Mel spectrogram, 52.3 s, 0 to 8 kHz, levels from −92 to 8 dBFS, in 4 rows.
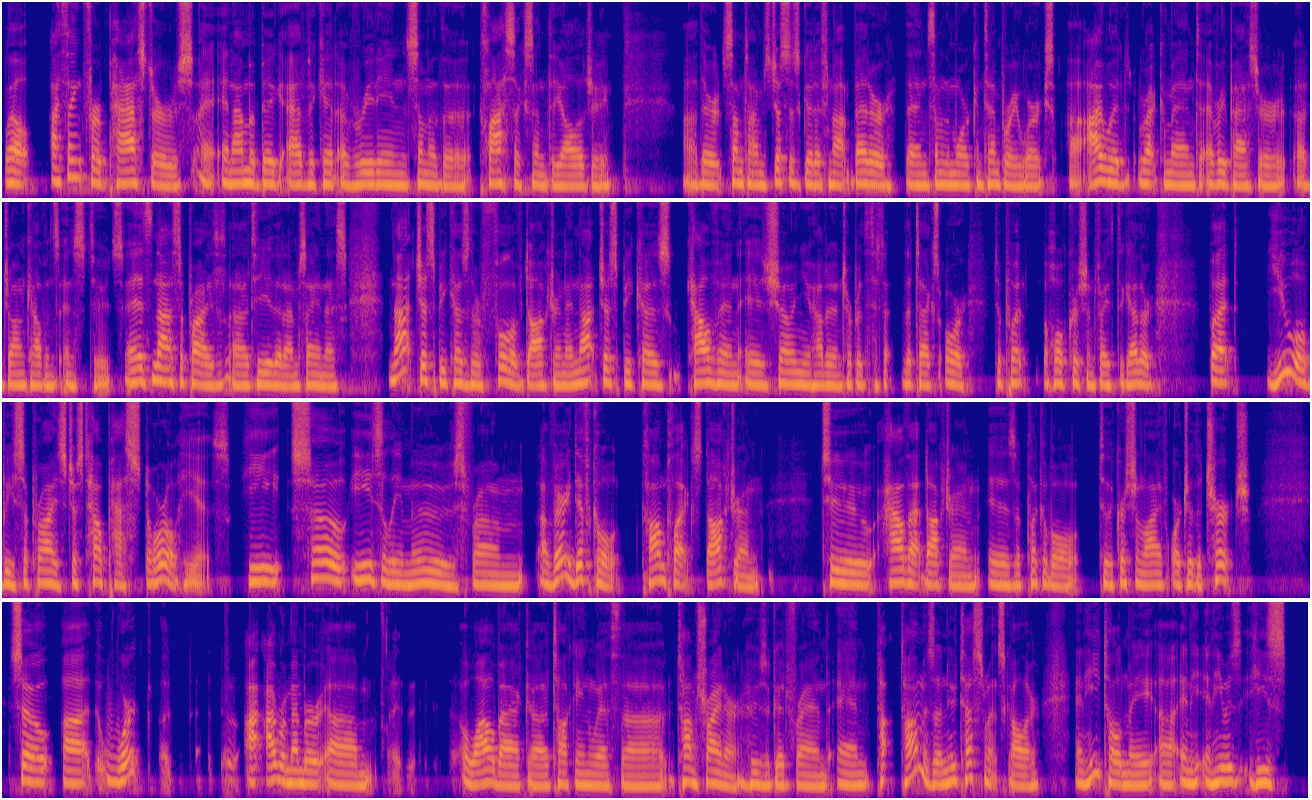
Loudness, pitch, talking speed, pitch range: -23 LUFS, 140 Hz, 180 wpm, 130-150 Hz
